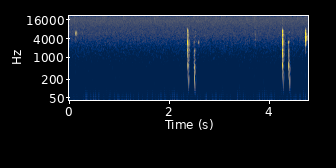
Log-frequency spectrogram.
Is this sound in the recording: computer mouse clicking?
yes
